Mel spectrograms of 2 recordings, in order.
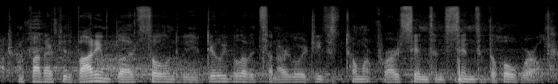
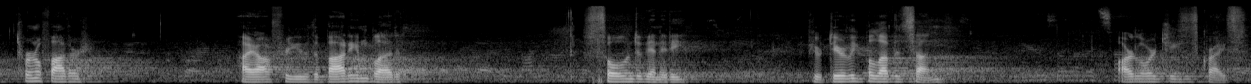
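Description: First: Memorised prayer rattled off without pauses; fast recitation. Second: Projected prayer in separate phrases with long pauses; slow recitation. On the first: Priest reciting from memory so he won't lose it, rapid-fire. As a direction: run the phrases together in a quick rote stream. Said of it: "if I don't say it fast". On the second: Priest leading congregation to repeat the prayer, slow and deliberate. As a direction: lead it slowly, phrase by measured phrase. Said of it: "when I say it slowly". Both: Shown as a demonstration.

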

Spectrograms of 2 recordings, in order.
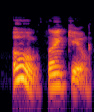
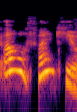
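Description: First: Said in the usual way. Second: Much higher flustered woman's thank-you; Prudence, lifted and breathy-free high pitch, surprised at the compliment; reading Prudence's line to Bruce on a date, pitched up high; playing Prudence. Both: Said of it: "from my performance".

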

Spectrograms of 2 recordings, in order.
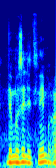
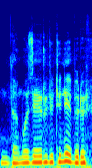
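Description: First: Said in the usual way. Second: Slow, put-on Japanese accent; hammed-up Japanese accent, drawn out syllable by syllable; mock Japanese accent. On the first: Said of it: "avec mon plus bel accent japonais". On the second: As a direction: say it in your finest fake Japanese accent. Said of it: "mon plus bel accent japonais".

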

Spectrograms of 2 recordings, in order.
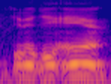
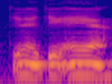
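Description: Both takes have the same delivery.

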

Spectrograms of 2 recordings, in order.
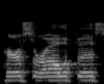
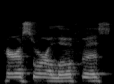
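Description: First: Parasaurolophus said pa-ra-saur-OL-o-phus; stress on the -rol- syllable. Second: Parasaurolophus said pa-ra-saur-o-LOH-phus; stress on the -loph- syllable. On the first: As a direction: stress OL in Parasaurolophus, weak short ending. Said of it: "So you could pronounce it". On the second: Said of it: "you could pronounce it". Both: Shown as a demonstration.

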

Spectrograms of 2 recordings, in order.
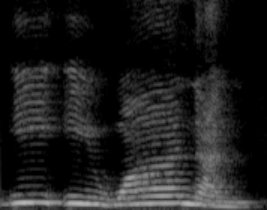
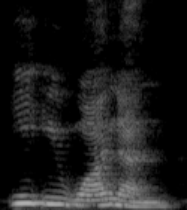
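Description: First: "iiwanan" stretched slowly, syllable by syllable; drawn-out syllables. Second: Said in the usual way. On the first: Shown as a demonstration. Teacher showing learners the future form, "iiwanan" slowly drawn out. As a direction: draw out "iiwanan", both i sounds separate. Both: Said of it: "We repeated the first syllable".

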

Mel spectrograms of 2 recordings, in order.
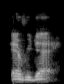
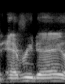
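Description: First: Proud. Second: Incredulous echo. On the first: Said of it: "I proudly said". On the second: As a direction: echo "Every day" as a doubtful question. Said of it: "He said". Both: Retold or imitated.

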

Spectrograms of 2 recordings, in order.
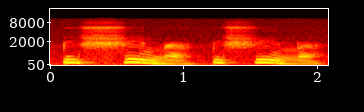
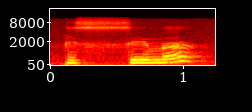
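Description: First: PISCINA with SH, "pee-SHEE-na"; slow piscina, SC turned to SH; Italian pronunciation. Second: PISCINA with S, "pis-SEE-na", slow; higher, drawn-out piscina with plain S; read as spelt. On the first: Teacher models Italian, SC in piscina as SH. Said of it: "C H". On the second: Teacher shows learners the written word, SC as S. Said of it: "é que é pronunciado como". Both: Shown as a demonstration.

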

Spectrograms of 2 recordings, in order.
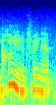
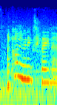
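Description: First: Said in the usual way. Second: "I can't even explain it" lifted up high; higher, emphatic repeat. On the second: Real, not acted. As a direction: say it again, much higher and overwhelmed.

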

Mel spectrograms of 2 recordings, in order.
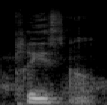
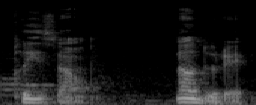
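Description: First: Said in the usual way. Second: Much softer, almost under the breath; quiet pleading please don't. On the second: Real, not acted. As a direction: let it fade to a hush. Repeated pleading, fading.

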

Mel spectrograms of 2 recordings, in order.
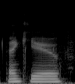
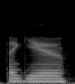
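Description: Both takes have the same delivery.

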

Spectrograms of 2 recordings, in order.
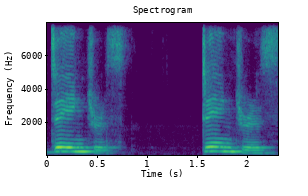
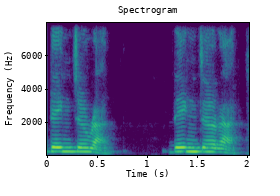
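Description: First: "dangerous" squeezed to "dayn-jrus"; two-syllable dangerous. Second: "dangerous" as Thai-style "deng-ja-rat"; "dangerous" with a full last syllable, "deng-ja-rat"; three-syllable dangerous. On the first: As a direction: say "dangerous" in two syllables, middle vowel dropped. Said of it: "ลองบีบให้มันเป็นสองพยางค์". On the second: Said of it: "สามพยางค์ใช่ไหม?". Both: Shown as a demonstration.

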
